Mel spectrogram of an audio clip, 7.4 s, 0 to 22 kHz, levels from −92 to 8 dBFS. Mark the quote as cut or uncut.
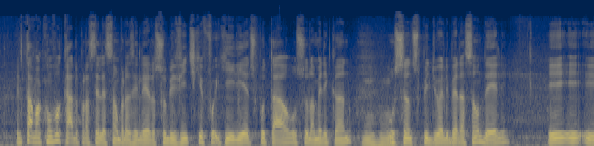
uncut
